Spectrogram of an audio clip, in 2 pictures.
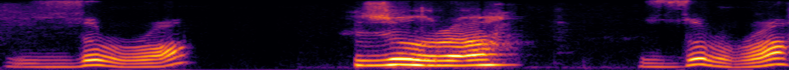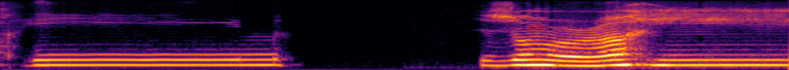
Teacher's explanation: we see the shadda there. So we need to join the za to the ra.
